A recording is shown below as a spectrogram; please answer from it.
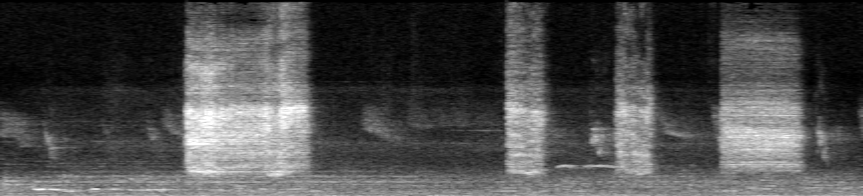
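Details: Caged female than bird calling in cold winter to excite a male into song: one long harsh hiss, then three shorter airy hisses, with faint whistles between.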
